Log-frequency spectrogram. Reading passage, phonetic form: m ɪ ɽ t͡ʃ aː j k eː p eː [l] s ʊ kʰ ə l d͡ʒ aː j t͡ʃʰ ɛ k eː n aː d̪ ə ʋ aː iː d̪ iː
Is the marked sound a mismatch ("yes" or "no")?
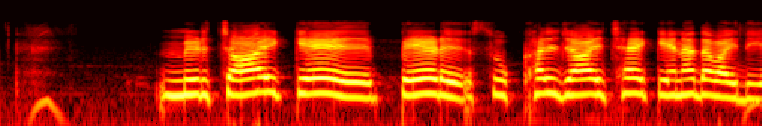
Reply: yes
